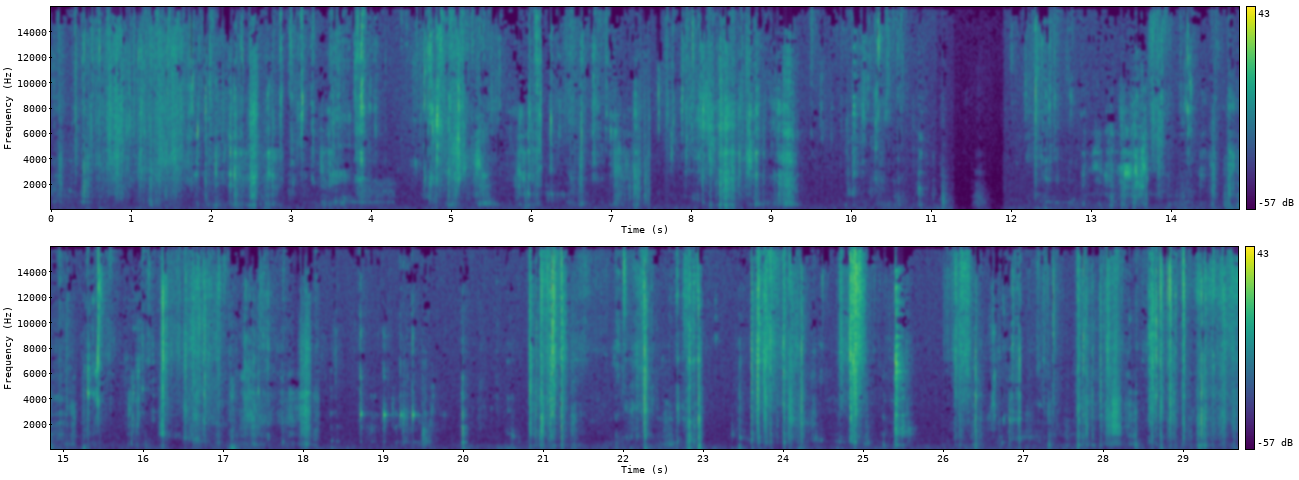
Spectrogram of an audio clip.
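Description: Close-miked crunching and chewing of spicy deep-fried fish, rice and lettuce wraps: many crisp bites and wet chews one after another, with a brief cut to silence about eleven seconds in.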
